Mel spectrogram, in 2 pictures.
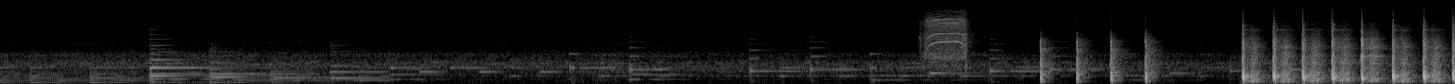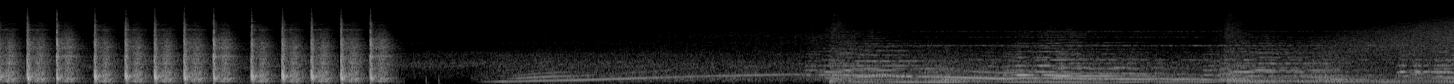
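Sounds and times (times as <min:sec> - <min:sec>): tone sliding upward: 0:19.3 - 0:22.7.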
